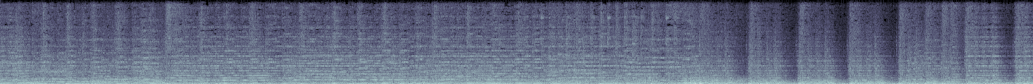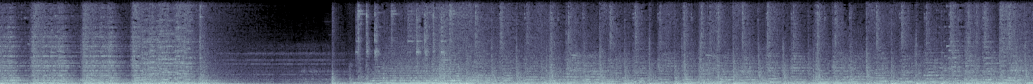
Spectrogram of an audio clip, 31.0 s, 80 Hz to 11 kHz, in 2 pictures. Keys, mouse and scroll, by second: 9.1 ctrl+-, 10.3 ctrl+z, 12.1 ctrl+t, 12.6 ctrl+-, 12.7 ctrl+=, 14.7 ctrl+z, 15.5 ctrl+t, 20.3 b, 23.0 ctrl+=.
